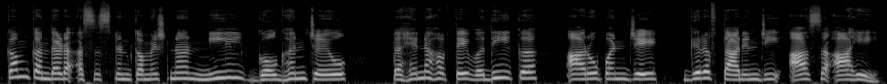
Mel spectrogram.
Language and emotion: Sindhi, neutral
